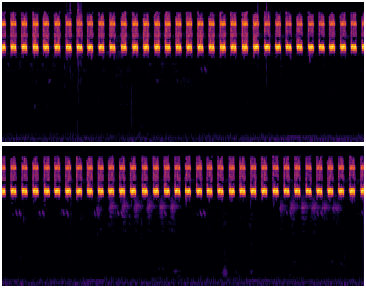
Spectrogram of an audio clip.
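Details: Continuous shrill chirping from a cricket, evenly spaced high pulses at roughly four per second throughout, quiet background.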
